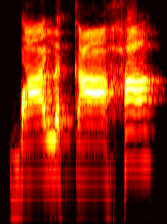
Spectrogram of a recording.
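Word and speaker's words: बालकः: Now that Ha, half karo. Ha. Ka, Ha. Balakah, balakaha. Balakah, balakaha.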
